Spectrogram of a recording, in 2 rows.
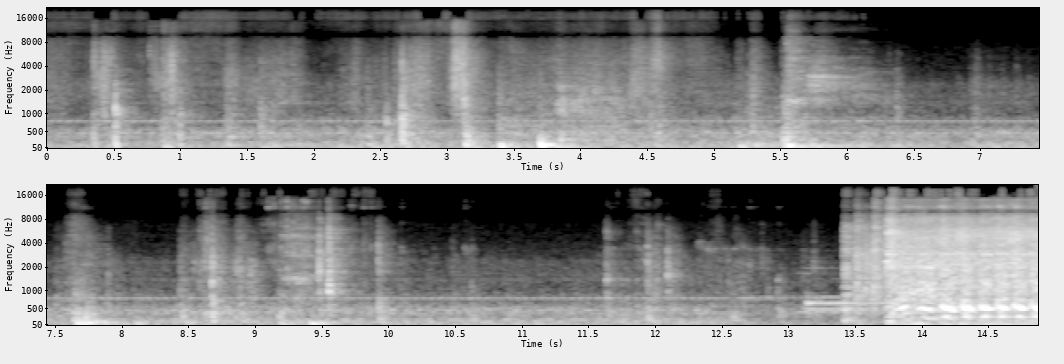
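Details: Early BMW N55 engine, just fitted with a rebuilt N54-style high-pressure fuel pump with E85 seals replacing a failing pump; throttle-body connector and oil-pressure sensor broken. After quiet clicks it cranks briefly, catches cleanly and settles to an even idle. Rail and low-side pressure fine: normal start.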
